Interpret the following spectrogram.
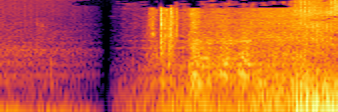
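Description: A car engine starting: a few short clicks about a second in, then a low engine rumble that builds up.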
